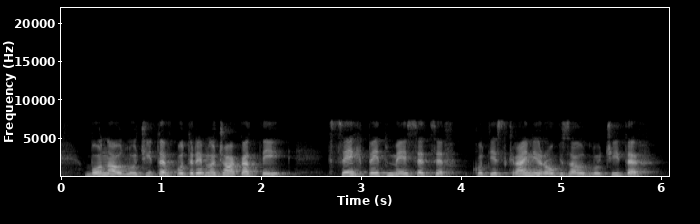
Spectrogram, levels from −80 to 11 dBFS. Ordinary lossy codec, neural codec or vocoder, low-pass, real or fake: none; none; 7.2 kHz; real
